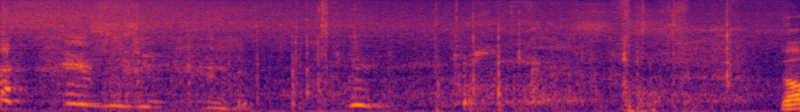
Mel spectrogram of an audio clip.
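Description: Quiet stretch of faint voices and a short laugh over a light, steady hiss, with a few soft knocks near the end.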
